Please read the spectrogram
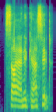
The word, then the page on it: cyanic acid: Indian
